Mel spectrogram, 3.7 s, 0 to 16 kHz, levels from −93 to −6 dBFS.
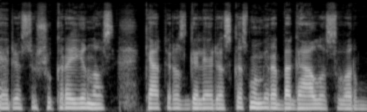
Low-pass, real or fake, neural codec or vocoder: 14.4 kHz; fake; vocoder, 44.1 kHz, 128 mel bands, Pupu-Vocoder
